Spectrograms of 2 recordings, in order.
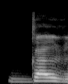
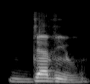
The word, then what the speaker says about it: debut: ডেইভিউ।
